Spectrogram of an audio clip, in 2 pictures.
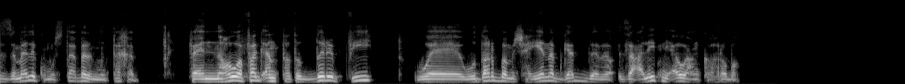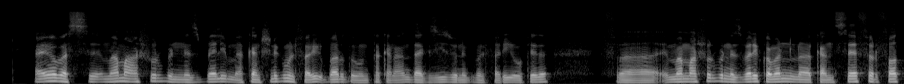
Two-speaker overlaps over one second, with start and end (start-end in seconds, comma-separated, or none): none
